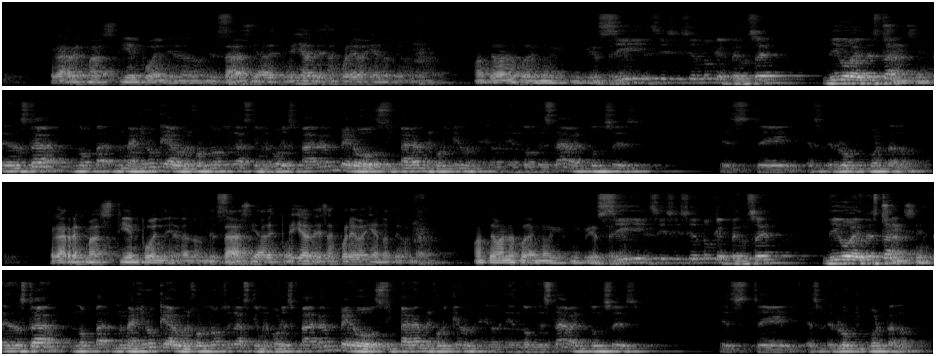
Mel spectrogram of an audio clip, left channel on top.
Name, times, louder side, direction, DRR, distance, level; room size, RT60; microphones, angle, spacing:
voice 1, 0.5-4.3 4.7-6.2 7.5-7.6 8.9-9.3, right 3 dB, 70° right, 7 dB, 0.4 m, -31 dB
voice 2, 2.1-2.7 4.1-4.3 5.9-7.8 8.2-9.0 9.3-15.7 16.5-18.4, right 1 dB, 25° right, 1 dB, 0.6 m, -31 dB
4.2 x 3.1 x 3.1 m, 0.76 s
head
